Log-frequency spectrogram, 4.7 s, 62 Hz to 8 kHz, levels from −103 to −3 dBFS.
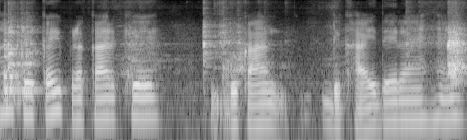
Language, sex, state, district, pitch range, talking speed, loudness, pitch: Hindi, male, Bihar, Kaimur, 110-135 Hz, 130 wpm, -22 LUFS, 130 Hz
